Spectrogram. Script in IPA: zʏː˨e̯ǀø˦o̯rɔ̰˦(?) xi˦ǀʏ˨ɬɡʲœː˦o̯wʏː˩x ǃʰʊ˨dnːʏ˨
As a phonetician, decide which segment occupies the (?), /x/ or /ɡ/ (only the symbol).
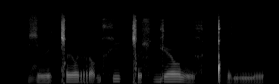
ɡ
